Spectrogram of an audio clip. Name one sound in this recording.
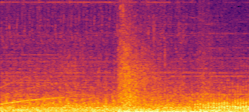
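An explosion booms nearby.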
